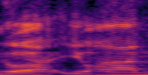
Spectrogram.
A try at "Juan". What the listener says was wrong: They don't say the J on.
